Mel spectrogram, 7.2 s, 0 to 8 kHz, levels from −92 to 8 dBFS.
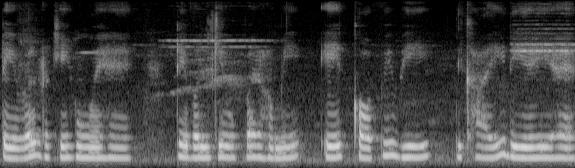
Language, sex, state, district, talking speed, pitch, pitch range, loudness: Hindi, male, Chhattisgarh, Raipur, 125 wpm, 195 Hz, 185-200 Hz, -17 LUFS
